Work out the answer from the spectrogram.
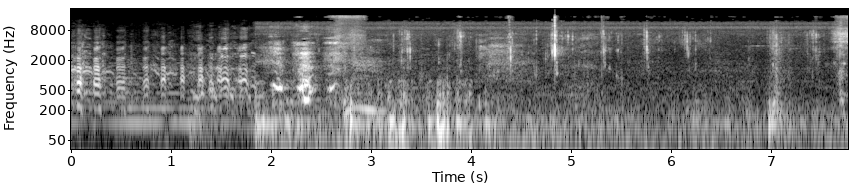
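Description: People chewing and biting food at close range, with wet mouth sounds, small crunches and clicks, and a sharp tap about five seconds in.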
